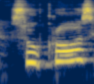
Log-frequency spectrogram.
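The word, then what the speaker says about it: sucrose: Then उसके बाद सुक्रोज या सक्रोज, आप किसी भी तरह से इसको प्रोनाउंसिएट कर सकते हैं।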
